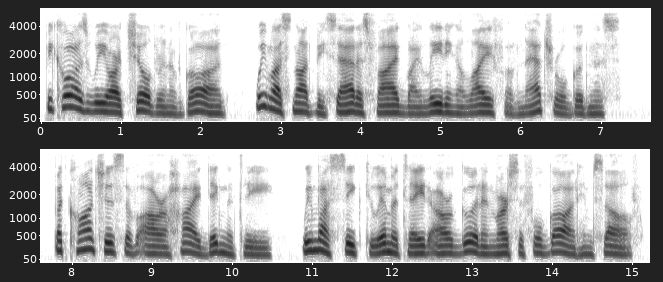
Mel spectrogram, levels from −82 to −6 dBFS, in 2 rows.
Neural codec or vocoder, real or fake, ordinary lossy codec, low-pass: codec, 24 kHz, 6 kbps, HILCodec; fake; MP3, 48 kbps; 5.4 kHz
